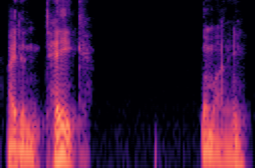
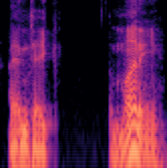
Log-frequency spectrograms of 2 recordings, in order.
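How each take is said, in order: First: The stress is on "take". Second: The stress is on "money".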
